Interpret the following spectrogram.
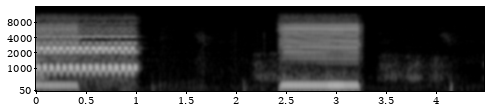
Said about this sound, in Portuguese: Pô, tocou o telefone no meio da gravação do podcast. E é a Tim me cobrando uma porra de uma fatura de um mês.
